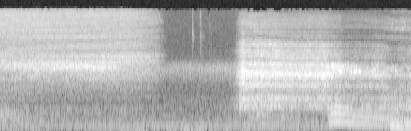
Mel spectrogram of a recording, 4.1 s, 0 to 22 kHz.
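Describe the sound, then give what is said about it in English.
Deep inhalations through the nose during a guided breathing exercise: a loud, breathy rush of air that starts abruptly and holds steady. A low voiced tone slides downward near the end. “Three deep breaths in. 3, 2, 1, all the way in through the nose.”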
